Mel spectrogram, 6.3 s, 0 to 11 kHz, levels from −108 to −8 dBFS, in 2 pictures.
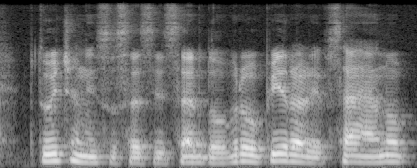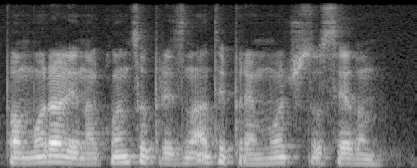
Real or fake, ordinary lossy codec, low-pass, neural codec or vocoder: real; Opus, 64 kbps; 9.9 kHz; none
